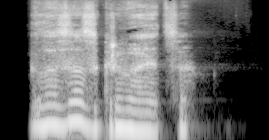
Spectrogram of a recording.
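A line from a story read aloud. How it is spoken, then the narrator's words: Sleepy, slightly guilty. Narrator (Russian): сонно и чуть виновато произнесла Лилия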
